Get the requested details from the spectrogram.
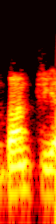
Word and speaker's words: Bumpli: Es wird Bumpli geschrieben, also Bumpli, ne? – Genau, und Bumpli ausgesprochen. Also genau.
